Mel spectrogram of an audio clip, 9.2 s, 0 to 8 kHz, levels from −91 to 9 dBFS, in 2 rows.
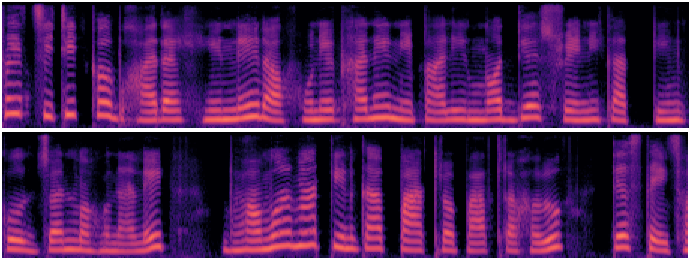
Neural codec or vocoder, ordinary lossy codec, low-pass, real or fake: codec, 16 kHz, 1 kbps, FreqCodec, larger model; none; 7.2 kHz; fake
